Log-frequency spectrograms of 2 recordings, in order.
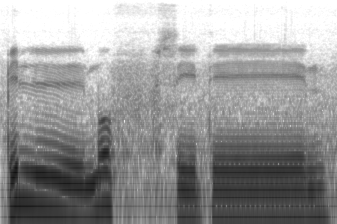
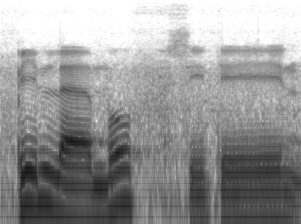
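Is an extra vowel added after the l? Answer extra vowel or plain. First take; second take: plain; extra vowel. First: The l closes cleanly with no added vowel. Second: An extra vowel is added after the l. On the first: The speaker calls it right. "Yang lebih tepat" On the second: The speaker calls it wrong. "bukan ... ada le-nya itu kurang tepat"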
